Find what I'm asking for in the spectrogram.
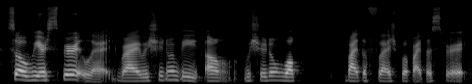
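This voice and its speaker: A woman's voice: on the low side, brisk, dry recording, clean studio sound. A young woman giving a casual church workshop talk, chatty, full of fillers and tag questions. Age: young adult.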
